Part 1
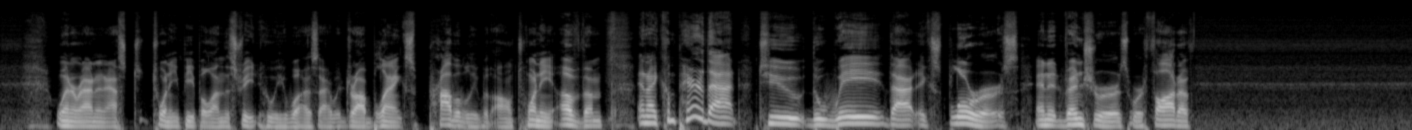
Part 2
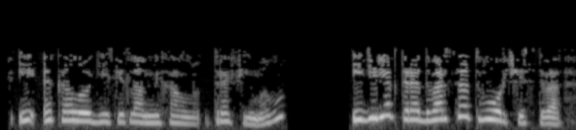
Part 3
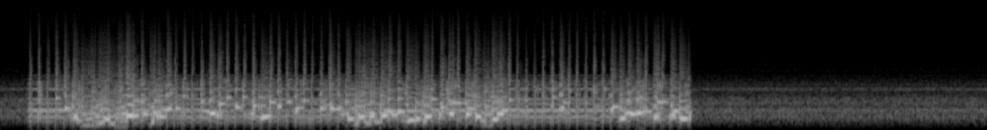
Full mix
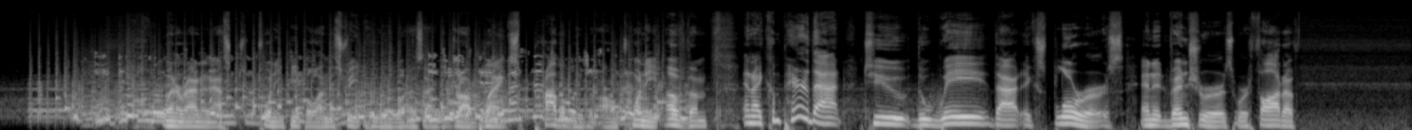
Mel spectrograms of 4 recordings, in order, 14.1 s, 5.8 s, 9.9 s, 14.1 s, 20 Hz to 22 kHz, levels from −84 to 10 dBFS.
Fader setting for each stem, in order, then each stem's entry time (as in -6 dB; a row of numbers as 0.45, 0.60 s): +0.5, -7.0, -1.5 dB; 1.05, 0.75, 0.00 s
